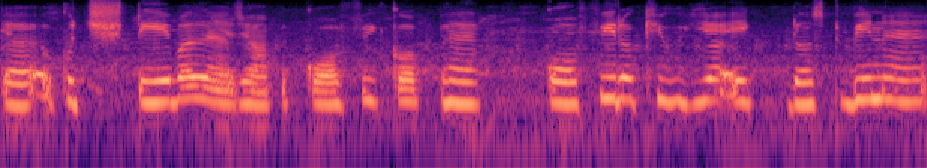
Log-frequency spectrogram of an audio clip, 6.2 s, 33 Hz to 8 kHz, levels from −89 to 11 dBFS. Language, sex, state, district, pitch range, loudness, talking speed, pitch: Hindi, female, Maharashtra, Gondia, 255-300 Hz, -14 LUFS, 155 wpm, 280 Hz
